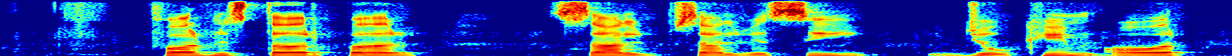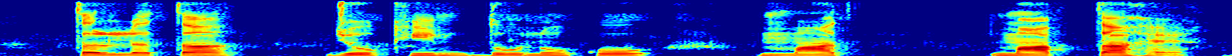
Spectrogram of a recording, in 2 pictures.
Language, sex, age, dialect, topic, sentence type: Hindi, female, 51-55, Marwari Dhudhari, banking, statement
